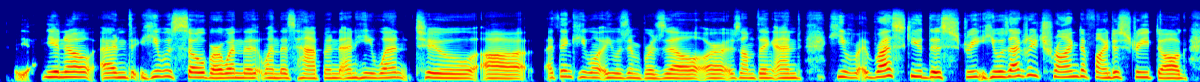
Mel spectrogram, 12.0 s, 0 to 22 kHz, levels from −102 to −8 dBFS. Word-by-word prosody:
Yeah, - - -6
you 255 0 +4
know, 250 0 +3
and 230 +2 0
he 245 +5 -2
was 275 -2 -3
sober 235 -5 +2
when 220 0 +1
th 215 0 -1
when 210 0 -2
this 210 -2 -3
happened, 205 0 -1
and 210 +2 -1
he 220 +1 -1
went 225 +1 -2
to, 205 -4 +2
uh, 190 -2 +2 0.2
I 225 - -6
think 275 +1 -3
he 245 +2 -5
wa 230 -1 -1
he 215 +3 -2
was 210 -1 -3
in 215 -2 -2
Brazil, 195 -1 0
or 200 +1 -1
something 210 -1 -2
and 210 0 -1 0.3
he 265 +3 -2
r 220 0 -4
rescued 275 +1 +3
this 245 -2 +4
street 255 0 -3
He 255 - +1
was 260 +2 +3
actually 310 +4 +2
trying 265 +1 0
to 290 - 0
find 230 -2 -1
a 250 - +3
street 245 -1 -2
dog 200 -2 +2
220 Hz, 210 wpm, -23 LUFS, 205-250 Hz, 0.3 s, you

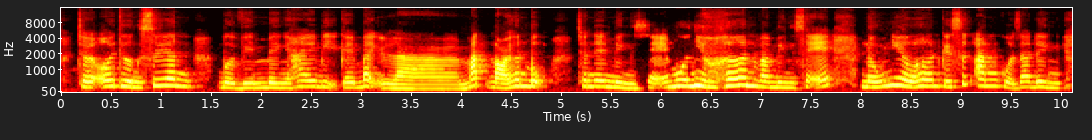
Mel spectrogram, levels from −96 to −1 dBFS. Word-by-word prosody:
Trời 245 -3 +1
ơi, 265 +1 +1
thường 245 -4 +2
xuyên! 300 +5 +1 0.4
Bởi 215 -2 -1
vì 200 +2 -2
mình 205 0 -2
hay 260 +4 -3
bị 245 -1 -8
cái 220 0 -1
bệnh 270 +5 -2
là 170 -1 -2
mắt 185 - +3
đói 210 -2 +5
hơn 275 0 +1
bụng, 480 - -1 0.2
cho 265 - -5
nên 260 -1 -1
mình 200 -5 -1
sẽ 205 +4 -4
mua 280 +2 +3
nhiều 295 -4 +7
hơn 295 +2 +4
và 245 -2 +1
mình 220 -2 -4
sẽ 275 +8 -3 0.3
nấu 240 -2 0
nhiều 295 -5 +3
hơn 275 0 0
cái 245 -2 -2
sức 355 +9 -7
ăn 280 -1 0
của 225 -5 -3
gia 235 +5 -3
đình, 230 -4 -3
240 Hz, 210 wpm, -18 LUFS, 210-275 Hz, 0.4 s, nhiều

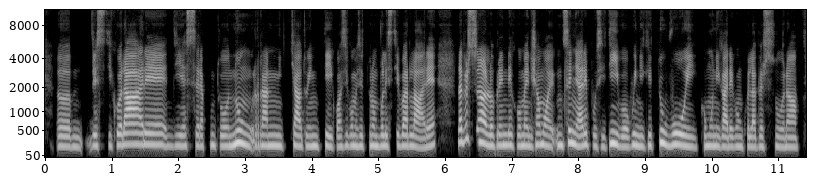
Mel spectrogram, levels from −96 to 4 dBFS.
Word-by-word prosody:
ehm, 180 -2 -3
gesticolare, 215 +2 +3
di 195 +1 -6
essere 195 0 -3
appunto 190 0 -5
non 220 -1 +4
rannicchiato 195 -1 -1
in 190 -2 -2
te, 190 0 -1
quasi 180 +2 -5
come 195 0 -2
se 190 - -2
tu 200 - -7
non 195 -1 +1
volessi 195 +1 -3
parlare, 190 0 +1 0.3
la 260 - +2
persona 255 -5 +3
lo 195 -2 +2
prende 205 +1 -1
come 195 +1 -1
diciamo 210 +2 0
è 180 - -3
un 205 - 0
segnale 210 -2 +3
positivo, 185 0 0
quindi 190 -2 -1
che 200 0 -5
tu 250 -2 +4
vuoi 200 -3 +2
comunicare 185 -1 -1
con 185 0 -4
quella 175 +1 -3
persona. 175 -1 -3
195 Hz, 180 wpm, -23 LUFS, 185-205 Hz, 0.3 s, non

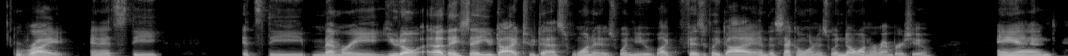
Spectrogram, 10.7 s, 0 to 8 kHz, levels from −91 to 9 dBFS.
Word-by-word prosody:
Right. 115 -4 +3 0.2
And 110 0 -4
it's 110 0 -6
the 105 -2 -7 0.8
it's 115 0 -9
the 100 -2 -6
memory. 120 +2 +1
You 115 +7 -2
don't 170 -3 +5
eh, 120 -1 +6
they 135 +1 +4
say 135 -1 +1
you 115 -2 0
die - - +4
2 - - -9
deaths, 95 0 -3
1 100 0 0
is 95 - -5
when 95 -1 -3
you, 90 -1 -4
like, 85 0 -3
physically 100 -1 -2
die, 90 0 +4
and 90 0 -2
the 90 - -3
2nd 100 +1 -2
one 90 -1 -2
is 85 0 -8
when 95 0 -1
no 90 -2 +2
one 90 0 0
remembers 85 -2 -5
you. - - -6 0.7
And 95 -2 +2
100 Hz, 190 wpm, -27 LUFS, 90-115 Hz, 0.8 s, eh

